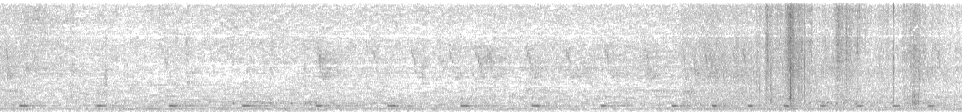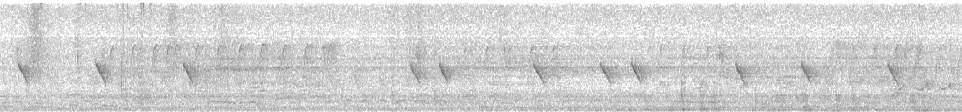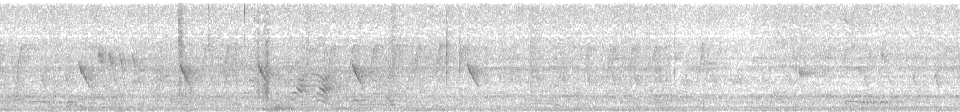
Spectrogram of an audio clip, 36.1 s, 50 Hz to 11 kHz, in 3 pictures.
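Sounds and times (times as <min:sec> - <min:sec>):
faint outdoor ambience: 0:00.0 - 0:36.0
bird chirping: 0:01.2 - 0:12.5.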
